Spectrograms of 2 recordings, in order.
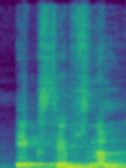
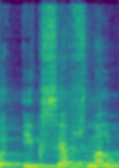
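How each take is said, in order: First: एक्सेप्शनल starting with e, "ek-sep-snal"; correct pronunciation. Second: एक्सेप्शनल starting with short i, "ik-sep-snal"; wrong pronunciation. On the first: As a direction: open एक्सेप्शनल on e, not i. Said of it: "इसको पढ़ना है". (एक्सेप्शनल, शुरू में "ए" की आवाज़) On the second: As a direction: open एक्सेप्शनल on an "ik" sound. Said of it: "बहुत लोग इसको". (एक्सेप्शनल को गलत "इक्सेप्शनल" बोलें) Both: Shown as a demonstration.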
